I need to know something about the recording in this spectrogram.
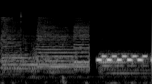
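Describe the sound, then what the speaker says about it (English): A cell phone rings in the dating-sim game Mr Love Queen's Choice: a steady electronic ringtone tone that starts abruptly after a moment of soft background music, loud and close, with no talking. "Just then, my cell phone rang."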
